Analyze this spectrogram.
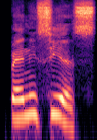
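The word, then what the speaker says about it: pernicious: इसमें आर जो है वह साइलेंट रहता है। तो इसका सही प्रोनाउंस क्या होता है? पेनी पेनिसियस ठीक आर इसमें साइलेंट रहेगा।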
